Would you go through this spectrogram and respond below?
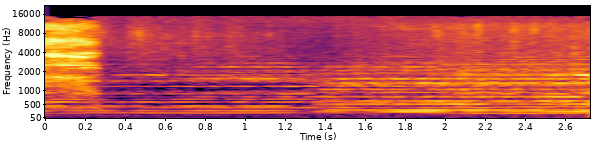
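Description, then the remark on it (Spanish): Steady rain hisses continuously under a soft, sustained musical drone, with a brief brighter splash of noise at the very start and no voices. “Llovía y llovía como si nunca fuera a parar.”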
